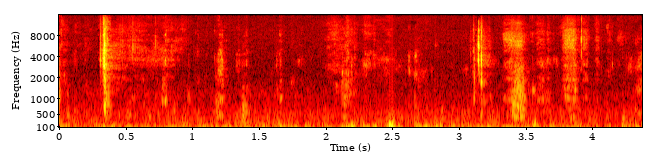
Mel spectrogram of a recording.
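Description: Close-miked biting and chewing of chewy, spicy shredded braised duck meat: a string of sharp wet mouth clicks, the loudest just after the start, with a soft low thud about two and a half seconds in.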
